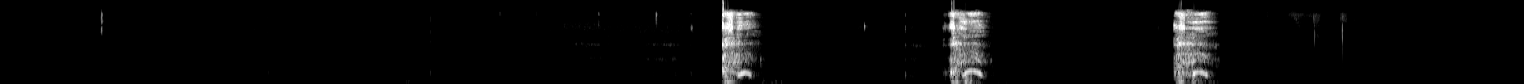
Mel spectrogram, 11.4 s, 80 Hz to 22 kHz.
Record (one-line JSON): {"cough_length": "11.4 s", "cough_amplitude": 32768, "cough_signal_mean_std_ratio": 0.21, "survey_phase": "beta (2021-08-13 to 2022-03-07)", "age": "65+", "gender": "Male", "wearing_mask": "No", "symptom_none": true, "smoker_status": "Never smoked", "respiratory_condition_asthma": false, "respiratory_condition_other": false, "recruitment_source": "REACT", "submission_delay": "2 days", "covid_test_result": "Negative", "covid_test_method": "RT-qPCR", "influenza_a_test_result": "Negative", "influenza_b_test_result": "Negative"}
